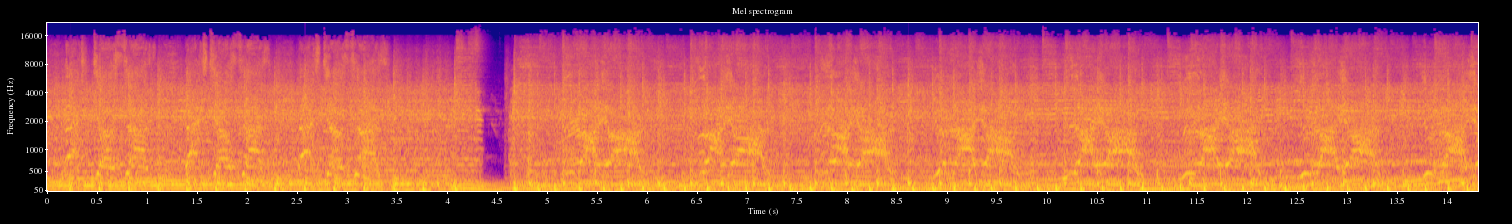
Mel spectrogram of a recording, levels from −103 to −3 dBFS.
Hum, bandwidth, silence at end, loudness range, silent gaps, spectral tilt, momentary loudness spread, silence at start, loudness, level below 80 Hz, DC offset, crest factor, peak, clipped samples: none; 17.5 kHz; 0 s; 1 LU; none; -4.5 dB/octave; 2 LU; 0 s; -13 LUFS; -20 dBFS; under 0.1%; 12 dB; 0 dBFS; under 0.1%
